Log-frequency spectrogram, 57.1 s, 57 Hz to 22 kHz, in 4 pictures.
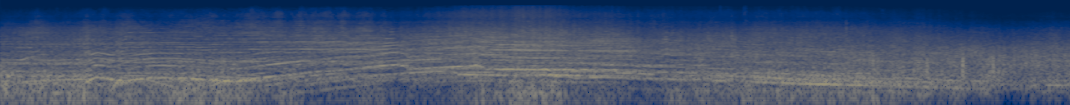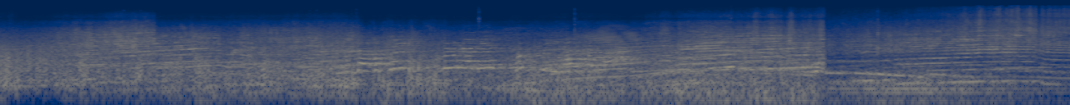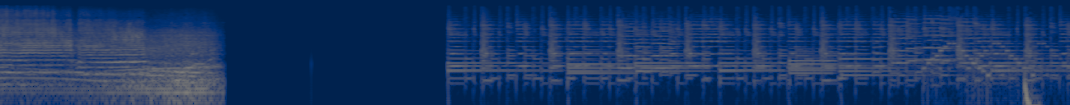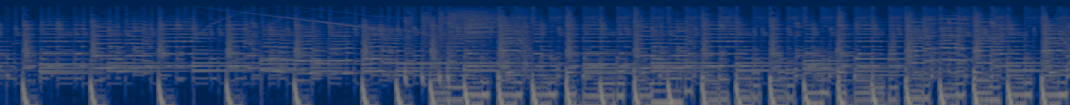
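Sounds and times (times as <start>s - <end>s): racing motorcycles accelerating: 0.0s - 31.5s.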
